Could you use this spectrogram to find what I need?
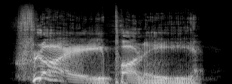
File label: Male Qiraji Play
